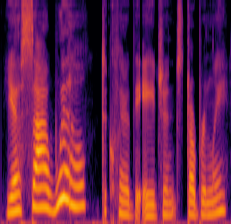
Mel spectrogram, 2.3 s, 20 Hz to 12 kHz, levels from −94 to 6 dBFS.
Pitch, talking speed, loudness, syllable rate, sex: 235 Hz, 180 wpm, -17 LUFS, 5.7 syllables/s, female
